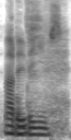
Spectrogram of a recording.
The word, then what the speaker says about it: Maldives: Maldives.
